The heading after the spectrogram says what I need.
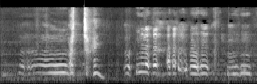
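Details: Simulated sneeze: an adult's imitated sneeze in two sharp bursts, followed by giggling laughter from a four-month-old baby boy.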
